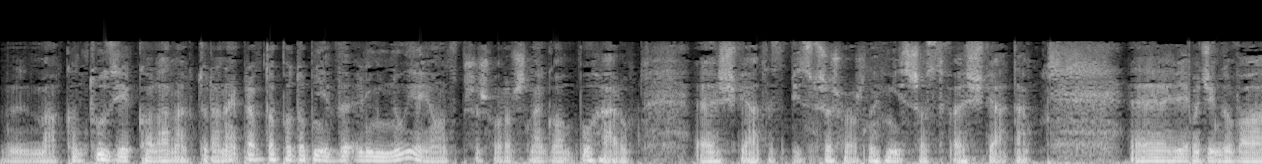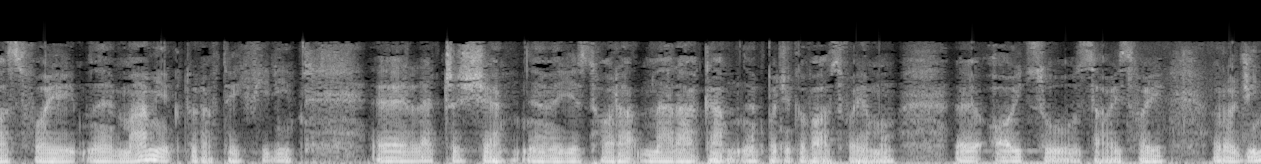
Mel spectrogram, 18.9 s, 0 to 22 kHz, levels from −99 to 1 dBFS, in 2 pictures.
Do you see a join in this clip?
yes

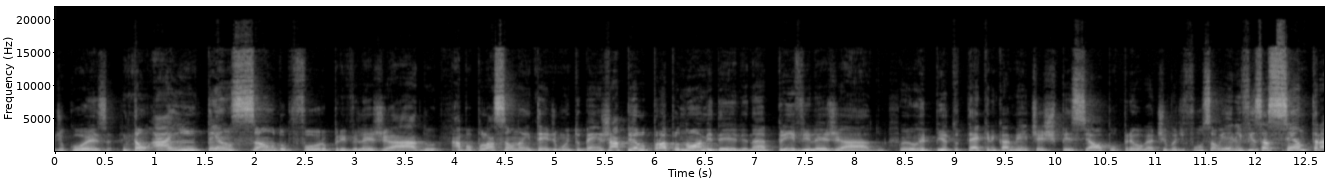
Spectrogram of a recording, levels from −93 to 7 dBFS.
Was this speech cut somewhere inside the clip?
no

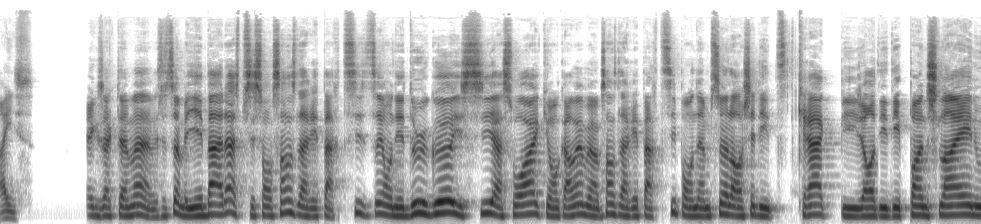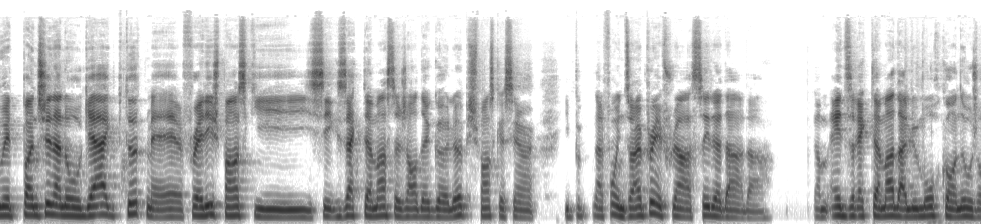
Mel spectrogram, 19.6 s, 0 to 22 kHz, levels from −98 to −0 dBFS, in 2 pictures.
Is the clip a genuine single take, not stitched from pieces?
no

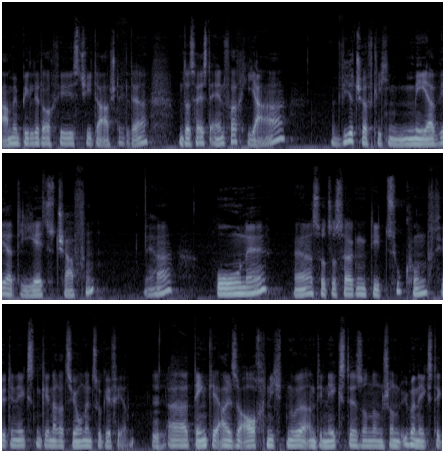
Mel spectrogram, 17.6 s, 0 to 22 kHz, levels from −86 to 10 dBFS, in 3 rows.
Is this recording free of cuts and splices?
no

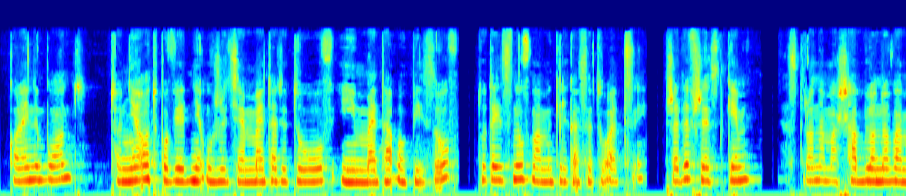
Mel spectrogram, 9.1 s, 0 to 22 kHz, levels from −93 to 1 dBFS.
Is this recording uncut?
yes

